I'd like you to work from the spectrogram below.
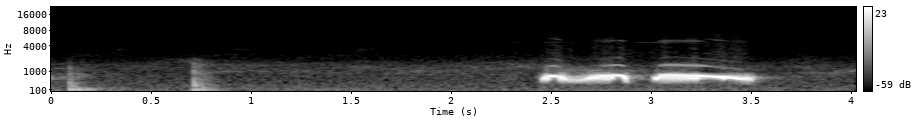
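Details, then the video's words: Fight-provoking coo of a spotted dove kept as a decoy bird in Vietnam: two soft taps at the start, a pause, then two mellow coo notes, the first wavering, the second longer and falling. "cu gáy thúc đấu & cu gáy thúc gù"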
